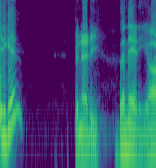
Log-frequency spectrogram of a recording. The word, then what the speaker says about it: Benetti: i pronounce that right bennetty uh it's a pass benedi but yeah you're pretty good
